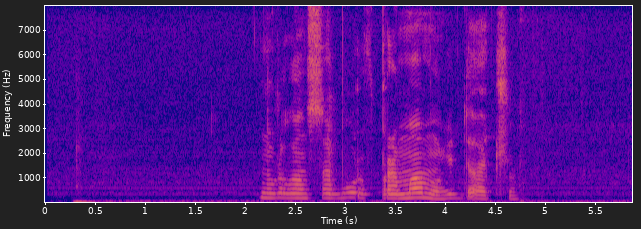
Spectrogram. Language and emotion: Russian, sad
